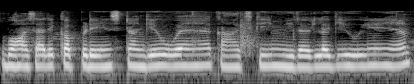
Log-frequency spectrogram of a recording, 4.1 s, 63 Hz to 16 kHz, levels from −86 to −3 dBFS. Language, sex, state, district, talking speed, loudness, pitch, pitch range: Hindi, female, Chhattisgarh, Raipur, 175 wpm, -17 LUFS, 210 Hz, 205-215 Hz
